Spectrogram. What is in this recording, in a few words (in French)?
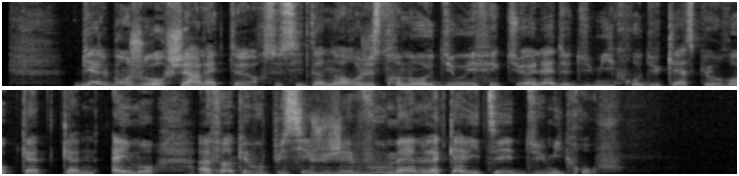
homme, test roccat khan aimo; vonguru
